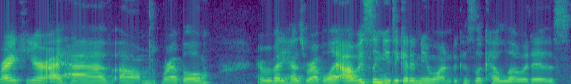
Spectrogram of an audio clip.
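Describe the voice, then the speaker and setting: On a very clean recording with a silent background, a woman at medium pitch speaks very fast in a flat monotone. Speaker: beauty vlogger. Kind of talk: casual chat. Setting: home bedroom.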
